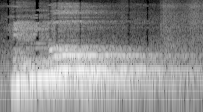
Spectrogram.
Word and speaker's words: हिंदू: सी का उच्चारण किसने होता था? ही। अतः सिंधु को कहा हिंदू, और सिंधु को क्या बोले?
